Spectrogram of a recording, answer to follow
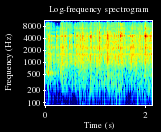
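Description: Dense, rapid rattling, a steady stream of small sharp hits with uneven louder peaks.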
